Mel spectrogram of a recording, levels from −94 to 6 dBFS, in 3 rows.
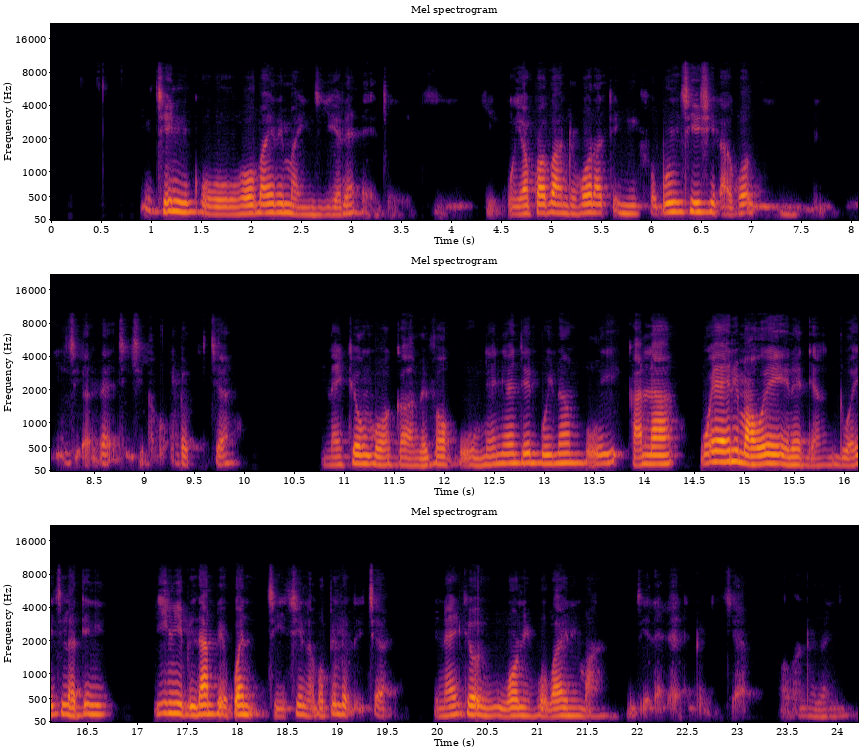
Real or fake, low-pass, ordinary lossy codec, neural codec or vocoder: fake; 9.9 kHz; none; codec, 24 kHz, 0.9 kbps, WavTokenizer, small release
